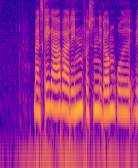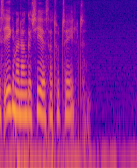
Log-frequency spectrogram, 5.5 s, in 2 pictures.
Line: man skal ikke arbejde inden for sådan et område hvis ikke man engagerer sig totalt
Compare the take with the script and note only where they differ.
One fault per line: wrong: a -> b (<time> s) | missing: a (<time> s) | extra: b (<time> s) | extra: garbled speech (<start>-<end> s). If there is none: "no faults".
no faults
